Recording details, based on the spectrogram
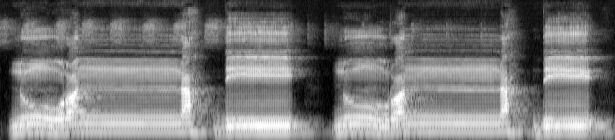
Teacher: یعنی را کو نون سے ملا کر کے پڑھیں گے، اسی ملانے کو ادغام کہتے ہیں، لیکن ہم غنہ کے ساتھ ملائیں گے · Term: ادغام مع الغنہ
